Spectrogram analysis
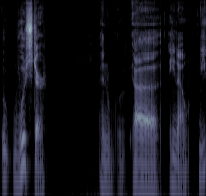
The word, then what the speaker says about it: Worcestershire: we're kestershar warcaster shire oh no no it's wooster worcestershire oh okay that makes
